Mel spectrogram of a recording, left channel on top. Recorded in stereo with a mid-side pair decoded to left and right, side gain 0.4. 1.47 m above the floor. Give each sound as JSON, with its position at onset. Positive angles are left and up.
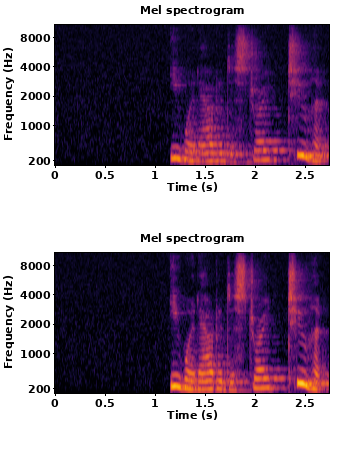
{"t": 1.1, "sound": "a woman speaking", "azimuth_deg": -55, "distance_m": 2.5}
